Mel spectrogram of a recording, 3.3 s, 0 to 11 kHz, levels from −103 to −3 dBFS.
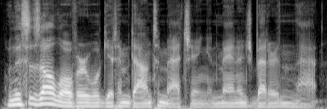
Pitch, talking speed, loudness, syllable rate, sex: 105 Hz, 295 wpm, -18 LUFS, 6.8 syllables/s, male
